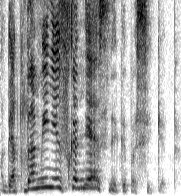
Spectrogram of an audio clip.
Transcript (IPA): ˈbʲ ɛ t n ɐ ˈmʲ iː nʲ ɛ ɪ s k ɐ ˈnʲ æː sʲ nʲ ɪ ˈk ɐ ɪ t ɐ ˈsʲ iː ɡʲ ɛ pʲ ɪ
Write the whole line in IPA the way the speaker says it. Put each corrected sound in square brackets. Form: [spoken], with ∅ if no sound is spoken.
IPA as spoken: ˈbʲ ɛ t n ɐ ˈmʲ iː nʲ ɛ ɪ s k ɐ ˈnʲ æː sʲ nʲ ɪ ˈk ɐ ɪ [p] ɐ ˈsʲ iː [kʲ] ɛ pʲ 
